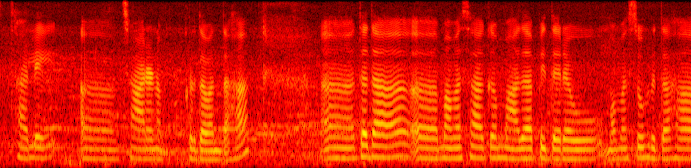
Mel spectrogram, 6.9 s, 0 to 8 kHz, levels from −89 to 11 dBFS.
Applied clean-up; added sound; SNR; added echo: none; none; none; none.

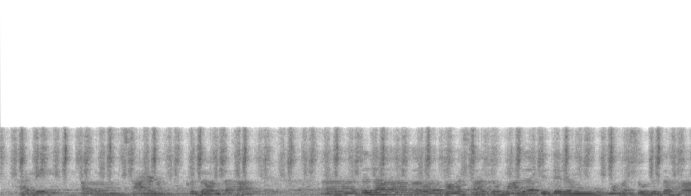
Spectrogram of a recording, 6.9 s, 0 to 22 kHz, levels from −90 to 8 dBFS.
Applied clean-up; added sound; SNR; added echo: none; Rattle (instrument); 10 dB; reverberation time 0.8 s.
